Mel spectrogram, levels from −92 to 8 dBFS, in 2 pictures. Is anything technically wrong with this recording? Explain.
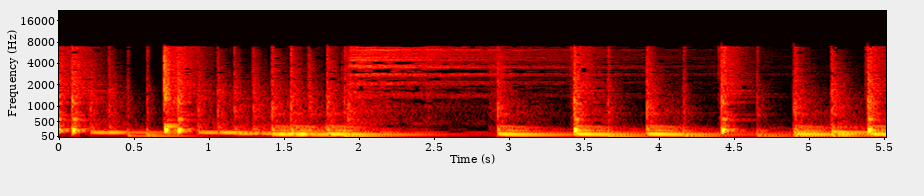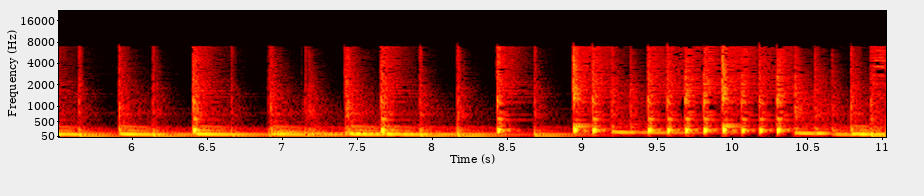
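Yes. Throughout the music there is plainly audible codec damage, likely AAC compression at a low bitrate, consistent with about 24 kbps. Nothing reaches above 7.1 kHz, so the top is dull, and coarse quantisation of the spectrum gives a smeared, warbling texture.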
